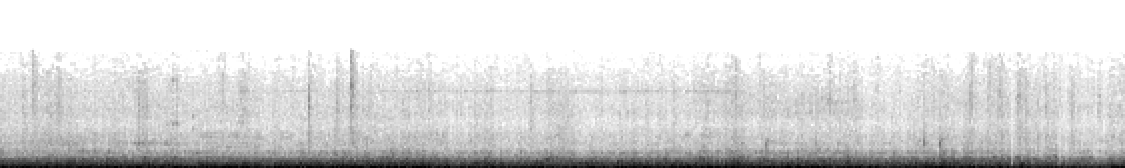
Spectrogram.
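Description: Steady engine and road drone inside a bus cabin while cruising on a highway.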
